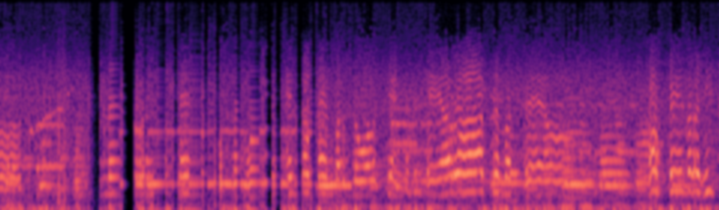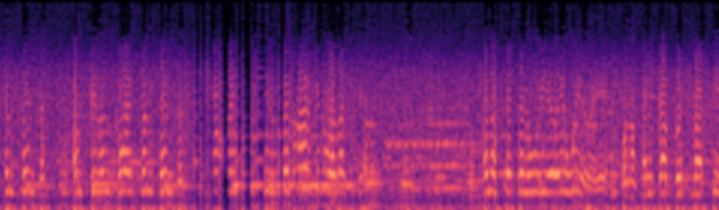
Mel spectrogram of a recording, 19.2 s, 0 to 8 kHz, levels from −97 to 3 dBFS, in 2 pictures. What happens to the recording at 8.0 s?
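Nothing goes wrong at 8.0 s: the audio runs on intact through that moment, carried by the call path as usual with its content topping out at 8 kHz.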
